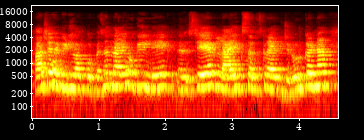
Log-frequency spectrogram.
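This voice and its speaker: A woman's voice: sits high, steady tone, normal speed, dull audio. A woman teaching a grammar lesson, posing questions to her students and answering them herself, repeating the key words. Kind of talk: classroom-style lesson. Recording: very echoey room, voice from a distance.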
